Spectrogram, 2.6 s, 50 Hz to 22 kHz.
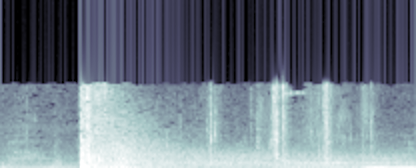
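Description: One sharp, loud shot from a gun in Fallout 76 cracks close by and then fades into a low rumble, with faint further pops afterward.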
